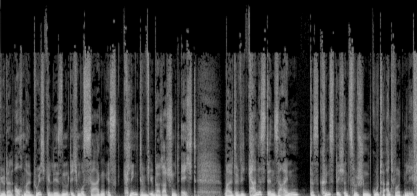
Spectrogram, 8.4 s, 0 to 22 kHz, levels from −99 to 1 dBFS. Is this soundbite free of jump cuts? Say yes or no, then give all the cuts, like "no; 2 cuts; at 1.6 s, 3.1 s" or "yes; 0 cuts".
no; 4 cuts; at 3.0 s, 6.4 s, 6.9 s, 7.4 s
